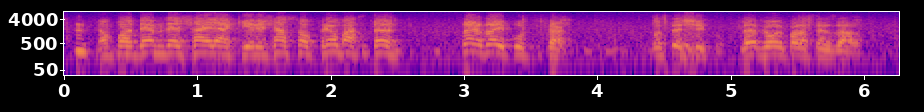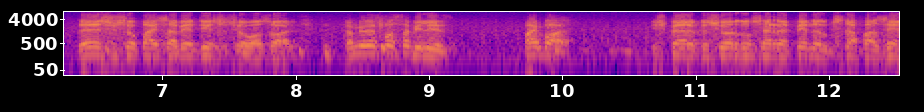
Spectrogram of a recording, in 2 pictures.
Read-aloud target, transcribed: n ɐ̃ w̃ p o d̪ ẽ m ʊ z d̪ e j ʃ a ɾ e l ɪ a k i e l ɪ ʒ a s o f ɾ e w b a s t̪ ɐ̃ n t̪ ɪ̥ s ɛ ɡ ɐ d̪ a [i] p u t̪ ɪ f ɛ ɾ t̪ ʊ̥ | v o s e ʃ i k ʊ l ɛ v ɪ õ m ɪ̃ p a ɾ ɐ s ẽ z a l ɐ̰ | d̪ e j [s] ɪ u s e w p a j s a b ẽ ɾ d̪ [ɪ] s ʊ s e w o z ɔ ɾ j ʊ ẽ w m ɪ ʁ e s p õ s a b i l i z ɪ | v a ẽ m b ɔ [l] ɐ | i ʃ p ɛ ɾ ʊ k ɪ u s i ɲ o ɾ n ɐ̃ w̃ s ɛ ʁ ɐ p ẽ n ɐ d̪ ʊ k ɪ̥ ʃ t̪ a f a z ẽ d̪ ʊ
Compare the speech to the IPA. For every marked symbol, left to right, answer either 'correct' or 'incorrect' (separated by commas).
correct, incorrect, incorrect, incorrect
